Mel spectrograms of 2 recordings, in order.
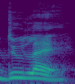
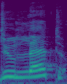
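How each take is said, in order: First: The name ends in an ay vowel, no t. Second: The name ends with a clear t sound. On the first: "or Dulé? Like Goulet" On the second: "Is it Dulett"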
